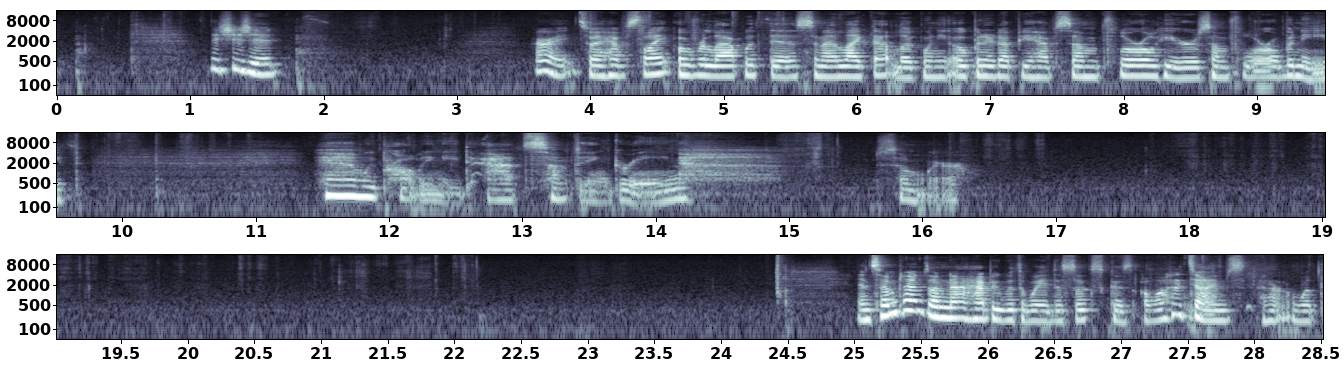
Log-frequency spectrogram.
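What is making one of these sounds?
Paper rustles softly as hands press and adjust it.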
